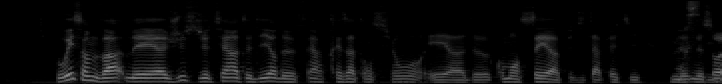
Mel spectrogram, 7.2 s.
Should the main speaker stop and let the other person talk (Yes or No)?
No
